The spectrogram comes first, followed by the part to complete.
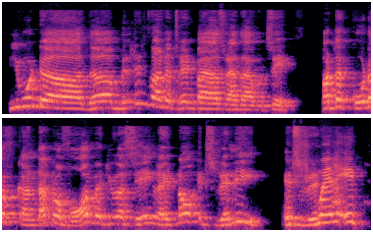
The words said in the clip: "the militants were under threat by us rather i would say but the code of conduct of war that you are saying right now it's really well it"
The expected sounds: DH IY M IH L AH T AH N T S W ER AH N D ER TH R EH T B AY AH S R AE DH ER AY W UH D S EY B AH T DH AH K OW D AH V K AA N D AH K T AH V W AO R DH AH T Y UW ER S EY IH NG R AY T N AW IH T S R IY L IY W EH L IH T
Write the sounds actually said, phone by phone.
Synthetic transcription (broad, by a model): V IY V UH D AH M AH L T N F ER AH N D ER T R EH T B AY AH S R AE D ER AY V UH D S EY B AH T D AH K OW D AH V K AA N D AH K T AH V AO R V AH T Y UW ER S EY IH NG R AY T N AW IH T S R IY L IY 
